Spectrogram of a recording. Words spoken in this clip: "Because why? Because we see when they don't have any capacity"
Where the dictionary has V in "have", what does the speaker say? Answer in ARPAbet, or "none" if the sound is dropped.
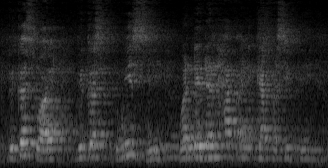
P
